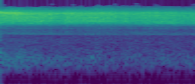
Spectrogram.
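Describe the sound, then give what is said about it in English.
A person in a studio imitates a hiss with their voice to describe a hissing issue, a steady, airy, high-pitched rush of breath held for about two seconds without a break, fairly loud and with no talking. “I'm getting like a hiss.”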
